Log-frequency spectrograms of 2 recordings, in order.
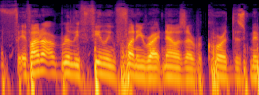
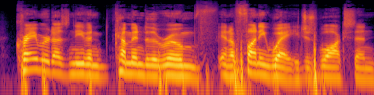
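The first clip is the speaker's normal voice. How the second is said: normal talking voice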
